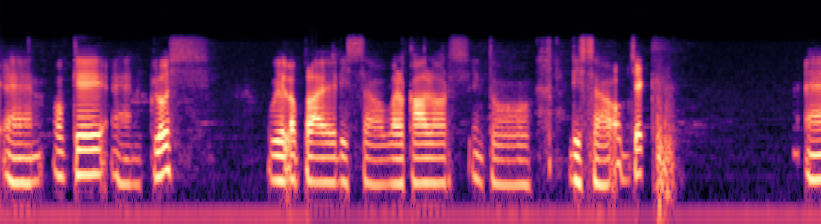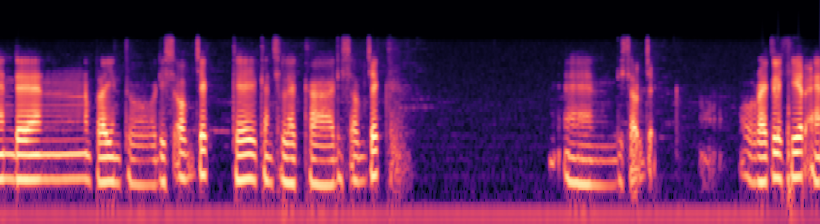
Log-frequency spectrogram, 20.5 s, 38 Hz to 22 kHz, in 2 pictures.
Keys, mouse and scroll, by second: 7.1 click, 9.8-10.9 scroll down 1, 12.1 click, 16.0-16.3 scroll up 1, 18.5 click, 19.7 right click.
